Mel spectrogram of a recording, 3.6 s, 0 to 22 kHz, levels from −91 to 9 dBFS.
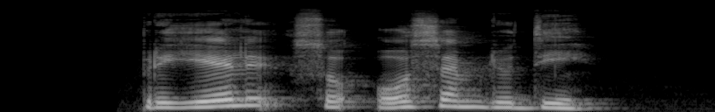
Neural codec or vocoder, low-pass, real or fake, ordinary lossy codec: none; 19.8 kHz; real; none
